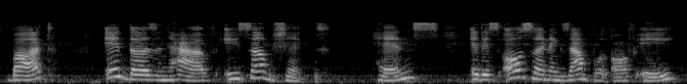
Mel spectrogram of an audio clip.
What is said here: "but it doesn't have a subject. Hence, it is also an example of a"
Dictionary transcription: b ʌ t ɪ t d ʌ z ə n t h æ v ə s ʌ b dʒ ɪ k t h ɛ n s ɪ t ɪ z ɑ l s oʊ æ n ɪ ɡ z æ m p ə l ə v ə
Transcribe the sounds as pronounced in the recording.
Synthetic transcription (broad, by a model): b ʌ t ɪ t d ʌ z ə n t h æ v ə s ʌ b dʒ ɪ k t h ɛ n s ɪ t ɪ z ɑ l s oʊ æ n ɪ ɡ z æ m p ə l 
